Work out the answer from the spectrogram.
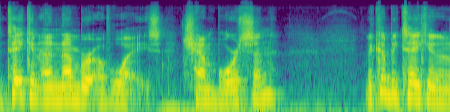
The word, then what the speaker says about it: Chambourcin: pronounce it but uh I think here in the states it's pronounced chamberson I believe so I've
